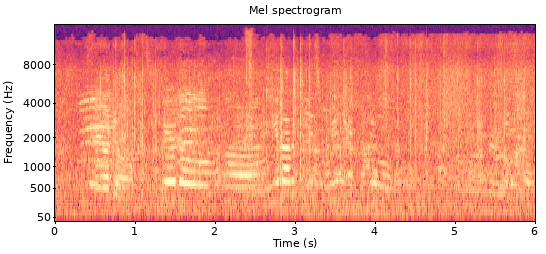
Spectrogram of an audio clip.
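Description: Plastic snack bags rustle.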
